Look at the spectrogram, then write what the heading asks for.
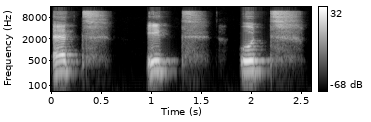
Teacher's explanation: यह हर्फ अपने मखरज से मिलकर सिफत शिदा शिदा अदा करता है फिर एयर फ्लो के साथ सिफत हमस अदा होगा · यहाँ पर हमें स्ट्रांगली बंद नहीं करना है, बल्कि यहाँ पर कमजोर इंहिसार है मखरज का, हल्के से बंद होता है मखरज, इसकी वजह से यहाँ पर कलकला नहीं हो रहा, बल्कि यहाँ पर एयर फ्लो हो रहा है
